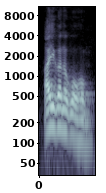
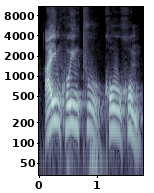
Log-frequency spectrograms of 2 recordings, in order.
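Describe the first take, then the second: First: Going to is squeezed into one short word. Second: Going to is said as two full words. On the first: "다 줄여버리고 간단하고 한마디로 해버려요" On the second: "I'm going to 이러잖아. go home 안 그래요"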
